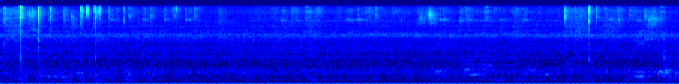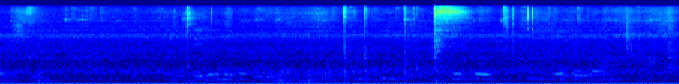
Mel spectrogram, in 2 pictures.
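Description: Someone types a font name on a computer keyboard, producing soft, quick, irregular key clicks close to the mic. The typing is quiet, with low background noise and a faint murmur of speech.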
